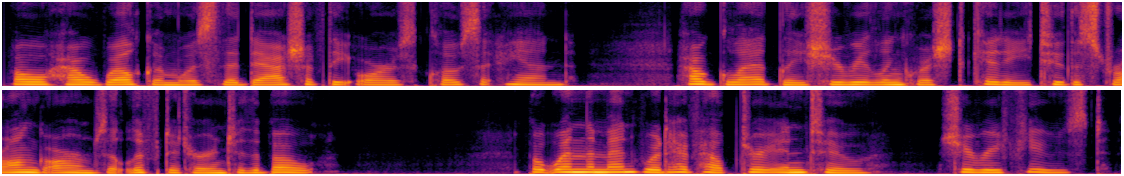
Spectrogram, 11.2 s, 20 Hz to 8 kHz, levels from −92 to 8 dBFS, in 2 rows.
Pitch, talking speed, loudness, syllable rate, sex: 210 Hz, 210 wpm, -18 LUFS, 5.7 syllables/s, female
